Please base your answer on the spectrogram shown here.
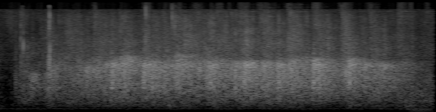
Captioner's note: audience applauds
